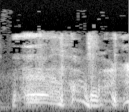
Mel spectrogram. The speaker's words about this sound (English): Okay, your cough is still lingering, I see. Or was that just the soup getting caught? That was the soup.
